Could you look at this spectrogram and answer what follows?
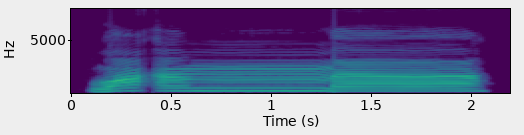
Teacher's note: واما میم پر غنہ کریں گے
